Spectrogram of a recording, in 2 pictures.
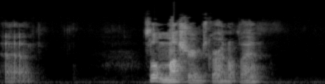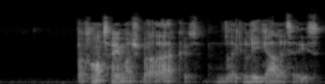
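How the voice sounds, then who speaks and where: A man playing a hesitant, matter-of-fact tradesman in a deadpan comic monologue, with a gravelly voice. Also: low voice, measured pace, long pauses, echoey room.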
